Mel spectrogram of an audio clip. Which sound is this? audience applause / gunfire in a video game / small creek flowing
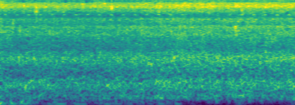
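small creek flowing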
